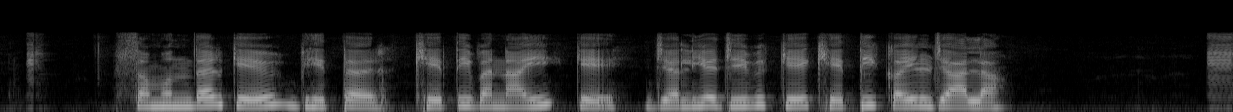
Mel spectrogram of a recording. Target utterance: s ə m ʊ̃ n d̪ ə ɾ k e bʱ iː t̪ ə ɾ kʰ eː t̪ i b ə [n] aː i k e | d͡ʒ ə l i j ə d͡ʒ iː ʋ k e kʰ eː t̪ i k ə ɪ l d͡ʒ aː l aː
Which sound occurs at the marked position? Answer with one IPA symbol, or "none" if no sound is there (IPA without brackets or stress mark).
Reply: n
